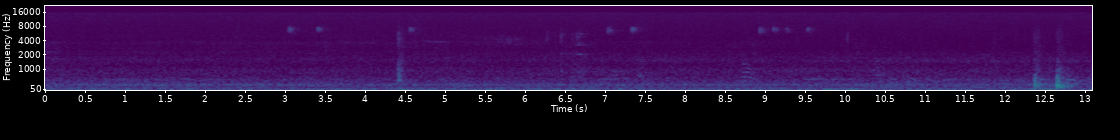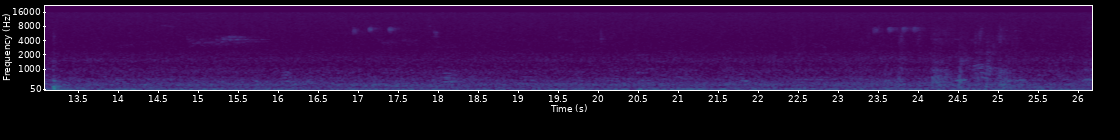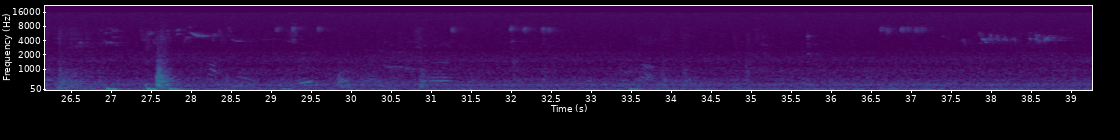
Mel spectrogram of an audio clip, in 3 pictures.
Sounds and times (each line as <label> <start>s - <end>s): birdsong 2.9s - 7.6s
birdsong 8.5s - 10.6s
birdsong 14.8s - 18.4s
birdsong 22.7s - 32.8s
birdsong 33.4s - 39.2s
